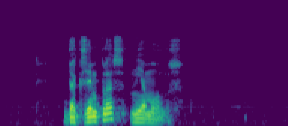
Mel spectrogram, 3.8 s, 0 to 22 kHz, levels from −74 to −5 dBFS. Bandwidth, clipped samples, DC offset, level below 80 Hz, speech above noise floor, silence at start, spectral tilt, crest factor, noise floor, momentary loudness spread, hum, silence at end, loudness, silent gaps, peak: 8 kHz; under 0.1%; under 0.1%; -56 dBFS; 52 dB; 0.85 s; -7 dB/octave; 22 dB; -74 dBFS; 19 LU; none; 1.45 s; -22 LUFS; none; -4 dBFS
